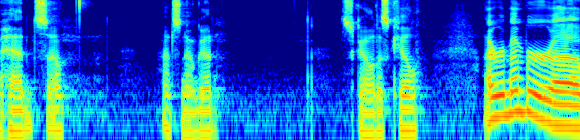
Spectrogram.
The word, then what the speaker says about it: skald: of ending up being a scald you know or a skald i guess it's pronounced which is uh shockingly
